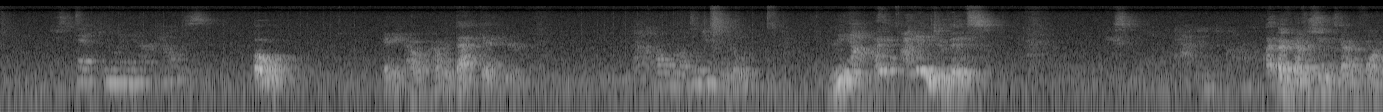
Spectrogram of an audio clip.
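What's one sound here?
A young man speaks with animation in an echoing hall.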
